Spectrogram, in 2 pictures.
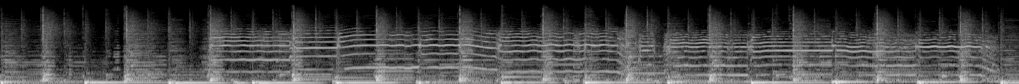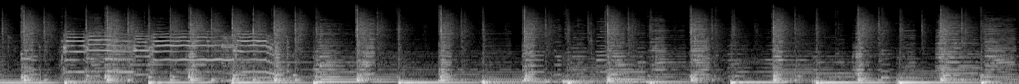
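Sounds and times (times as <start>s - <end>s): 
B flat semiquavers: 0.0s - 20.3s.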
